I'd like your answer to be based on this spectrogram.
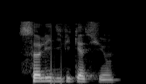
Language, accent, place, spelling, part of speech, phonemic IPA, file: French, France, Lyon, solidification, noun, /sɔ.li.di.fi.ka.sjɔ̃/, LL-Q150 (fra)-solidification.wav
- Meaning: solidification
